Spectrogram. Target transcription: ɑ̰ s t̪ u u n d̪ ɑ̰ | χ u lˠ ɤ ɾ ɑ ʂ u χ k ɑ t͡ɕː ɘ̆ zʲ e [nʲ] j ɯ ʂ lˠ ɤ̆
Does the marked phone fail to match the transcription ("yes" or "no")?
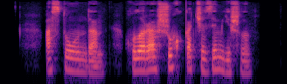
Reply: yes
